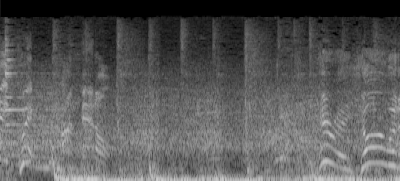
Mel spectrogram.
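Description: A rap wrestling theme with a heavy bass beat and vocals kicks in about half a second in, over arena crowd noise. It is the winner's music, played right after the referee's pin count.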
